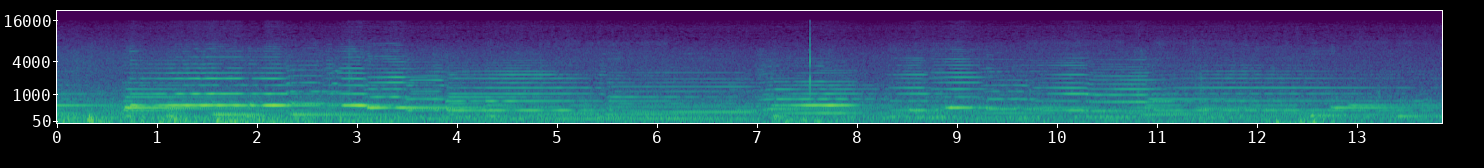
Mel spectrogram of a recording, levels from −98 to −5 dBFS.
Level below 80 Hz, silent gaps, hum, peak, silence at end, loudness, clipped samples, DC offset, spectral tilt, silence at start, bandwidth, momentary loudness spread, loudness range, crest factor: -46 dBFS; none; none; -10 dBFS; 0 s; -34 LUFS; under 0.1%; under 0.1%; -6.5 dB/octave; 0 s; 14.5 kHz; 13 LU; 9 LU; 22 dB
